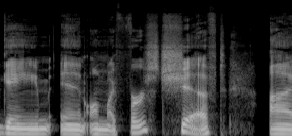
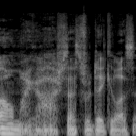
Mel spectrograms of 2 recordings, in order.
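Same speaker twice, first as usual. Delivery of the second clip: put-on speech while laughing; 2 semitones lower, 3 dB quieter than usual. Retelling getting back up after a fall: imitating own laughing speech. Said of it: "but I was just laughing, going".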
